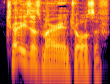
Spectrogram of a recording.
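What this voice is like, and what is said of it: Put-on Irish accent. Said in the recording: “that's the only way I can get into an Irish accent”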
